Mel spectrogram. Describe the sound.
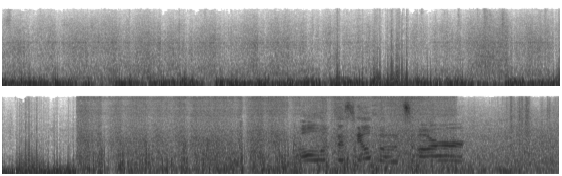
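Heavy high waves roar and crash against a pier, a loud, constant churning buffeted by wind, with a person's voice speaking over the surf toward the end.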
